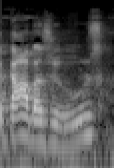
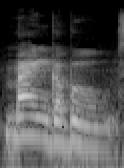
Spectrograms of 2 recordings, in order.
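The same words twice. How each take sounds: First: Gabazoos said confidently as the Wizard's wrong name. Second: Mangaboos said slowly and pointedly, each syllable set apart; correcting the name. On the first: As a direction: breeze through Gabazoos as if it were right. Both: A narrator's reading. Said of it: "correcting him".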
